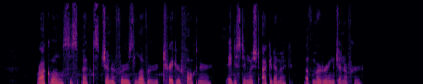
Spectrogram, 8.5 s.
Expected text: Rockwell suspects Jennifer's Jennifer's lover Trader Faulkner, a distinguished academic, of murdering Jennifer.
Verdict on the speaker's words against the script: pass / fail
fail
